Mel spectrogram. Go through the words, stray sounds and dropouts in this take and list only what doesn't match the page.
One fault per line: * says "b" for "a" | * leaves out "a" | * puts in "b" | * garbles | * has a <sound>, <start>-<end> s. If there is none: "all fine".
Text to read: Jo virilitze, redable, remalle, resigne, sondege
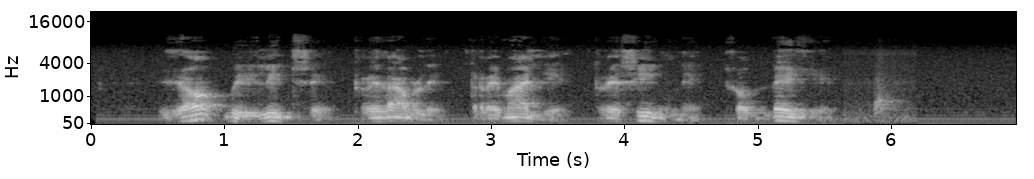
* has a whoosh, 5.9-6.2 s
